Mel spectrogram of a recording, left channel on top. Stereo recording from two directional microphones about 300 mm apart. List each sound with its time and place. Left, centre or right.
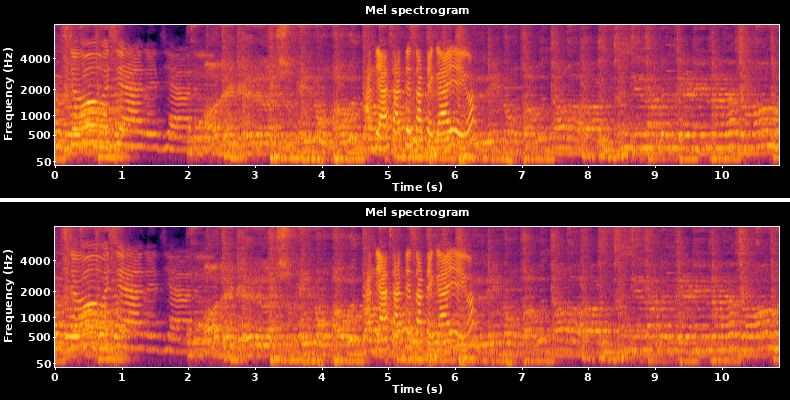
0.3 s music: centre
4.7 s a woman's voice: centre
